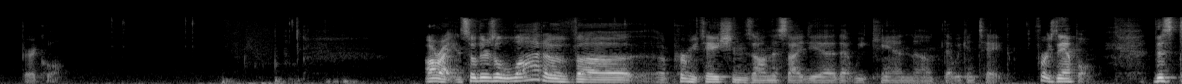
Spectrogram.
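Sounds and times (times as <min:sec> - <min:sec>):
soft hiss: 0:00.0 - 0:11.8
speech: 0:00.2 - 0:00.7, 0:04.2 - 0:11.8
computer mouse clicks on on-screen items: 0:01.1 - 0:02.1.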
